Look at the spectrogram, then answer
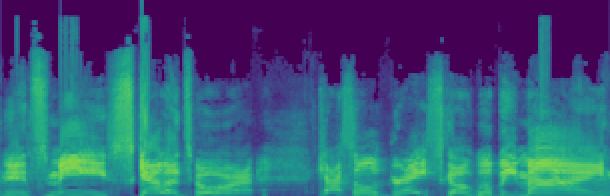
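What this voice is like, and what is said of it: Skeletor villain character voice. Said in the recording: “my Skeletor impression”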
